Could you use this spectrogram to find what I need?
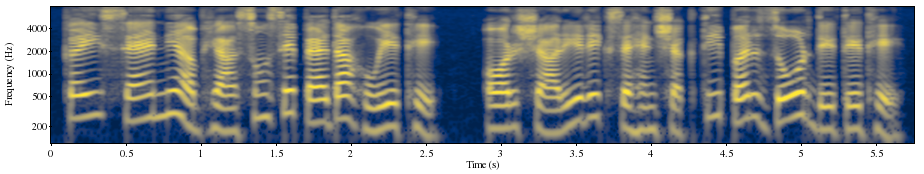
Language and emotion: Hindi, neutral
